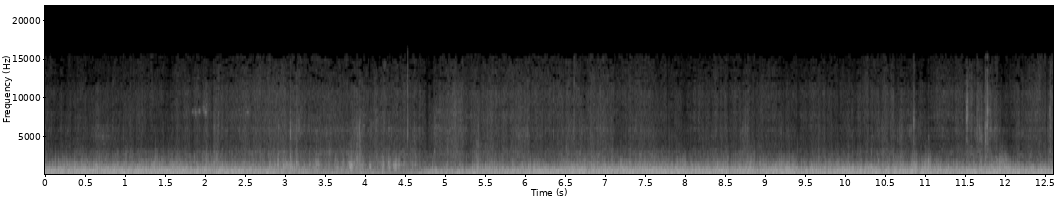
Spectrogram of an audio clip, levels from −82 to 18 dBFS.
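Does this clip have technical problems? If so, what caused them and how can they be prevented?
Yes. A steady low tone at 60 Hz sits under the sound for the whole clip, at roughly 10 dB below the signal, which makes it loud enough to be clearly heard. This is mains hum: the power line's alternating current has leaked into the signal path, through a ground loop between connected devices or through magnetic coupling from a nearby transformer. The 60 Hz frequency points to a 60 Hz mains supply. To prevent it, power all equipment from a single grounded outlet, use balanced cables or a ground-loop isolator, and keep audio lines away from transformers and power cords.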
